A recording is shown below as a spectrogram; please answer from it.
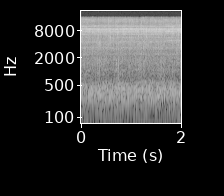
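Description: A portable camping gas stove burner running with a steady hiss under a pot of simmering food.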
